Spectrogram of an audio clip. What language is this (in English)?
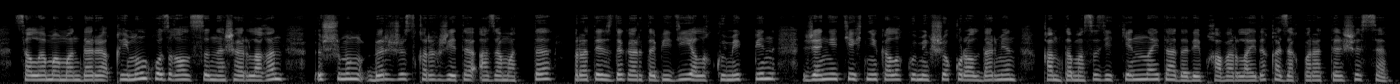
Kazakh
